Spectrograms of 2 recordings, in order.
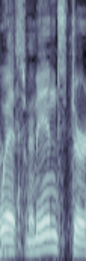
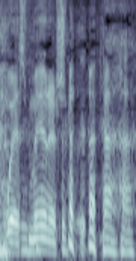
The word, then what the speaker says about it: Westminster: a nuclear nulear wmin Westminster not Westminister I'm sorry I just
